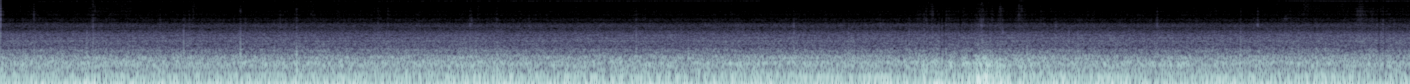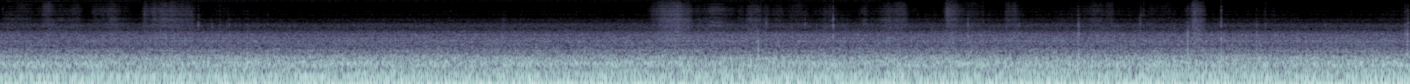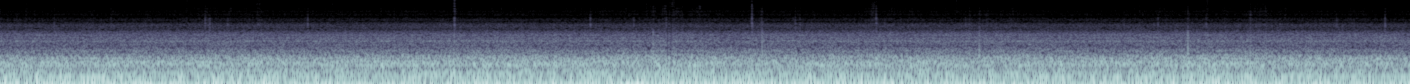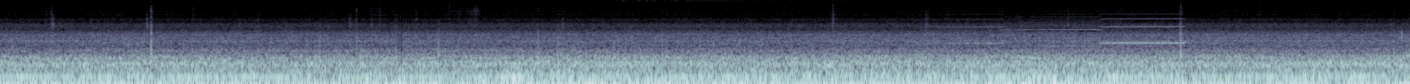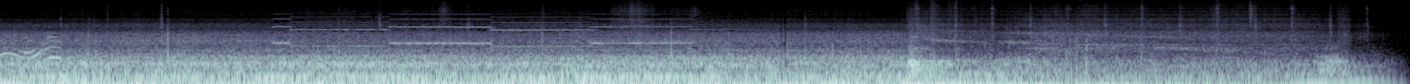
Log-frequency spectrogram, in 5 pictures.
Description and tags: UFO encounter, Fake or real
A UFO encounter. The trick is though, you have to decide if it is true or false.
screech, human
